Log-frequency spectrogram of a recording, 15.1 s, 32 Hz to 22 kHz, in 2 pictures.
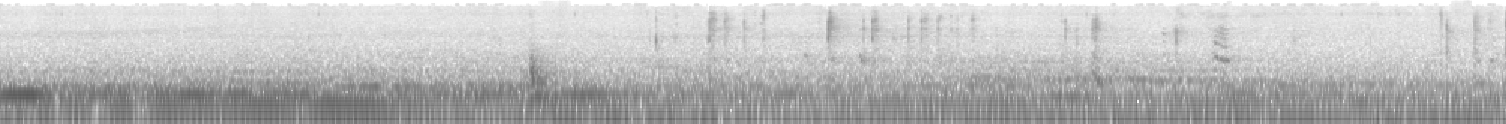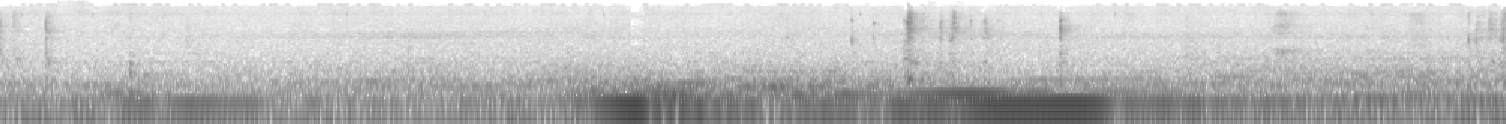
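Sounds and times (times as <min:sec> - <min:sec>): kitten chattering clicks: 0:03.3 - 0:06.2, 0:07.2 - 0:07.9, 0:11.8 - 0:13.0
kitten chirps: 0:03.4 - 0:06.3, 0:07.2 - 0:07.9, 0:11.8 - 0:12.6.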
